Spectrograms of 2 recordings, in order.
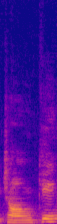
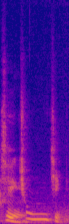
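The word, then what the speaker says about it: Chongqing: branch with Dave di chongking hotpot senopathti Which selama ini saya membacanya dengan cara yang salah bacanya itu yang tepat adalahunging harusnya ya cungcing cungcing hotpot Senopati Eh nah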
